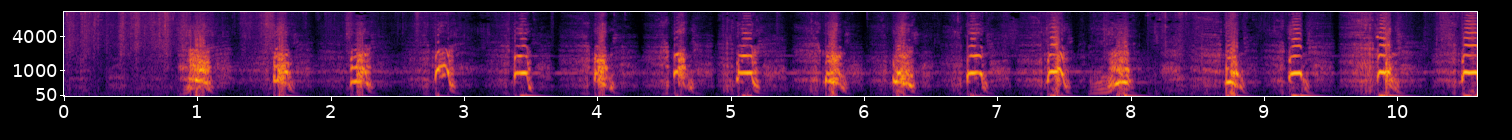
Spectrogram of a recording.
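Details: Rambo, a hundred-pound Doberman, barking into other dogs' ears while they ignore him; short, sharp barks repeated roughly every half second to second, about sixteen in a row, with a person trying to calm him and some music.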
